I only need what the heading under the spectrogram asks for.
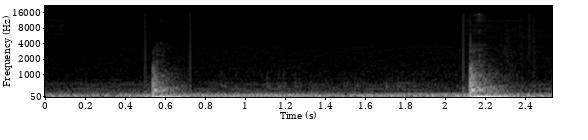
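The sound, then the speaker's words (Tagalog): Two slow, heavy knocks of a fist on a wooden door, spaced well over a second apart, each a dull thud over a low steady background hum. “Parang dibilang ang bawat pagtatama ng kanyang kamao sa dekahoy kong pintuan.”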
